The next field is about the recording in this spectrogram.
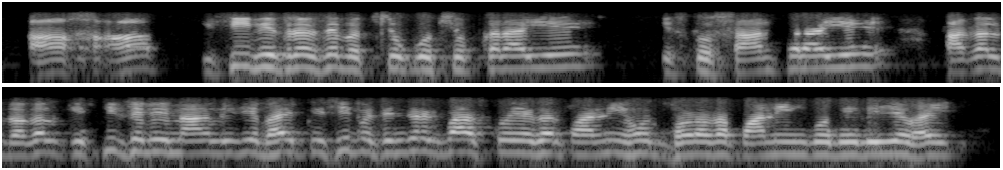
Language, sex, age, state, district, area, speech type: Hindi, male, 60+, Uttar Pradesh, Lucknow, rural, conversation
